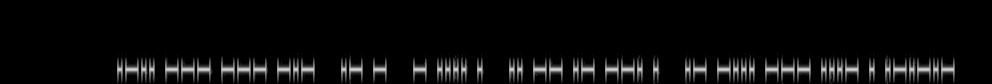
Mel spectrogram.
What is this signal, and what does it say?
Morse code, heard as a keyed tone, about 30 wpm, 700 Hz. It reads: LOOK AT THE IMAGE ABOVE.
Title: Sentences from Top 1000 Words - Review Part 4 - 30wpm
